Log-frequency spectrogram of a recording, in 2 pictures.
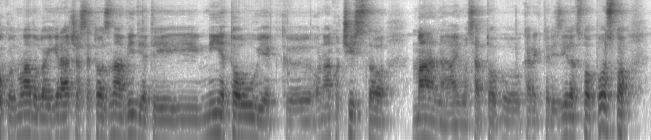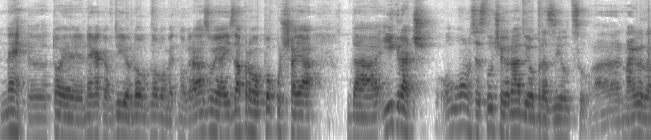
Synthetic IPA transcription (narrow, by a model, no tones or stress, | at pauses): okod̪mlˠaːd̪o̞ɡaiɡɾaːt͡ʃase̞t̪o̞ːznaːʋid̪je̞t̪iːnije̞t̪o̞ːuʋje̞konako̞t͡ʃist̪o̞ | maːnaajmosad̪̚t̪o̞kaɾakt̪e̞ɾiziːɾat̪st̪o̞ːpo̞st̪o̞ne̞t̪o̞ːjene̞kakaʋd̪ionono̞ɡo̞me̞t̪no̞ɡɾaːzʋo̞jaizapɾaʋo̞po̞kuʃaja | d̪aiɡɾat͡ʃuo̞ʋomseslˠut͡ʃajuɾaːd̪iobɾaziːlˠt̪sṵnaɡled̪a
